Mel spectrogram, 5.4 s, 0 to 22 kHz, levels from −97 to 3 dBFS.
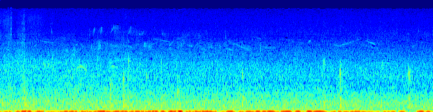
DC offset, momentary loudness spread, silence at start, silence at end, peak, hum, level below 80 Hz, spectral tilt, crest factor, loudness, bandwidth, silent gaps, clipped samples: under 0.1%; 4 LU; 0 s; 0 s; -8 dBFS; none; -32 dBFS; -7 dB/octave; 14 dB; -40 LUFS; 4.6 kHz; none; under 0.1%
